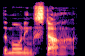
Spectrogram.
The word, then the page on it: morning star: British English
